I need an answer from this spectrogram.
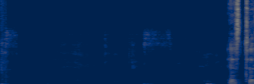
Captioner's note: speaking French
